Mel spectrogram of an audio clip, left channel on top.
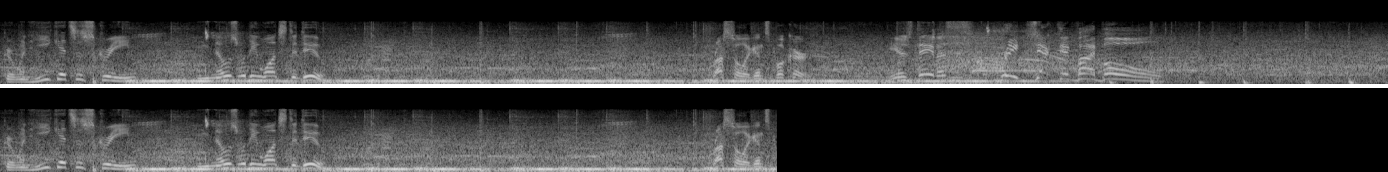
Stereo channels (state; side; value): drops out; right; at 7.8 s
